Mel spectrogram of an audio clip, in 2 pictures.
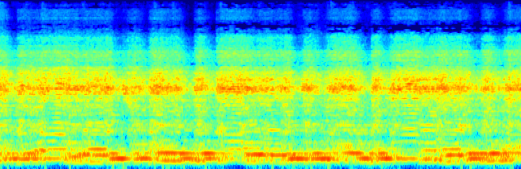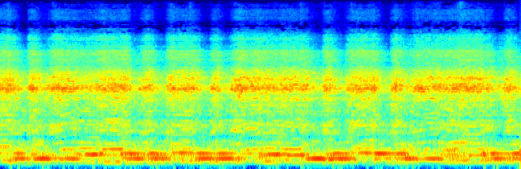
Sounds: Guitar, Music, Electric guitar, Musical instrument

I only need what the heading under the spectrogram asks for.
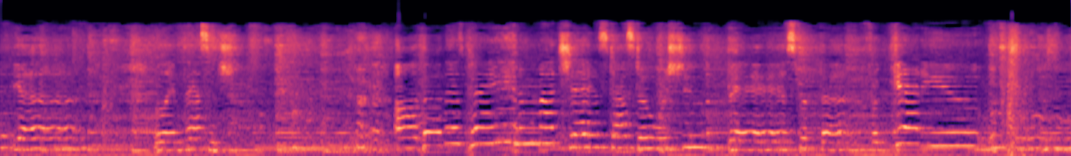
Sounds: Music, Female singing

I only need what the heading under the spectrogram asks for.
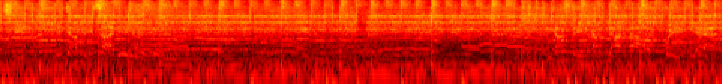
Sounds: Music, Rock music

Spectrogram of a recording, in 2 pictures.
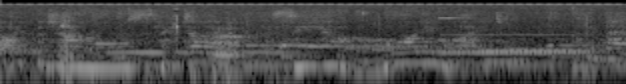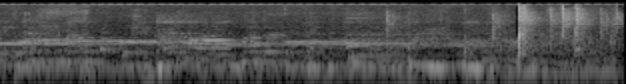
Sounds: Speech, Music

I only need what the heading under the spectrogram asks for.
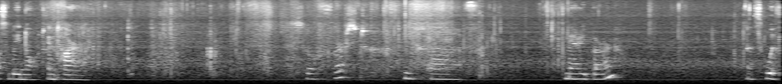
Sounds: Speech

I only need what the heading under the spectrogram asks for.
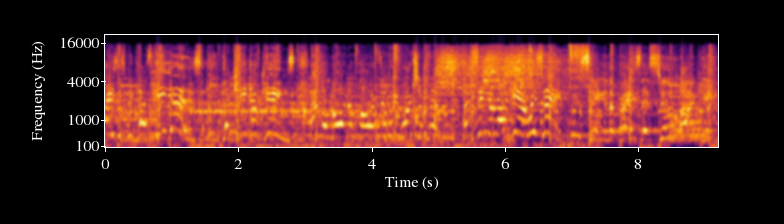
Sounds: Speech, Choir, Female singing, Music

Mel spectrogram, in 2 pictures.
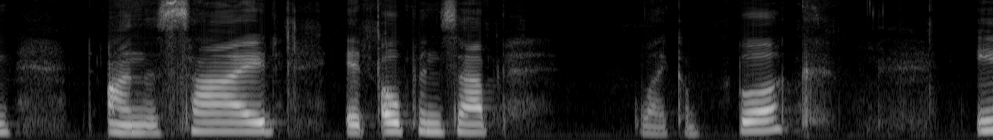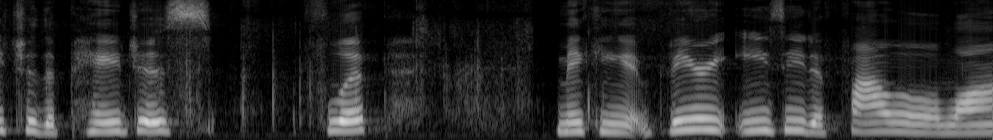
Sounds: Speech

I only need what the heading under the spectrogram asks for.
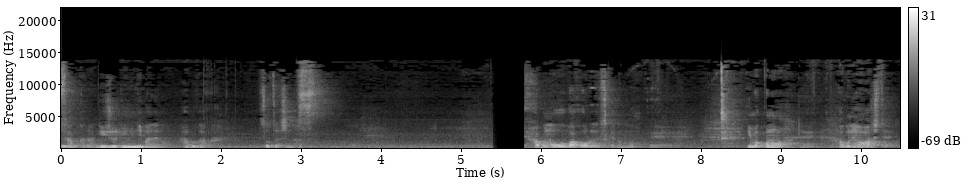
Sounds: Speech

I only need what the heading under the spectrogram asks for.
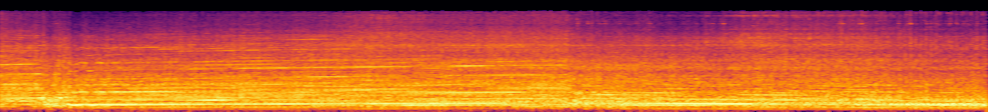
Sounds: Car, Vehicle

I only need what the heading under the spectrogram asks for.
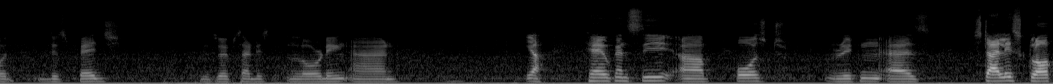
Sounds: Speech

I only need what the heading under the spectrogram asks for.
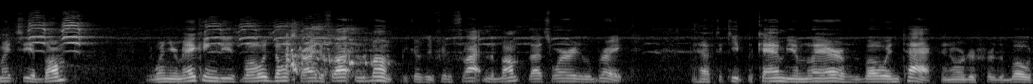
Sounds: Speech

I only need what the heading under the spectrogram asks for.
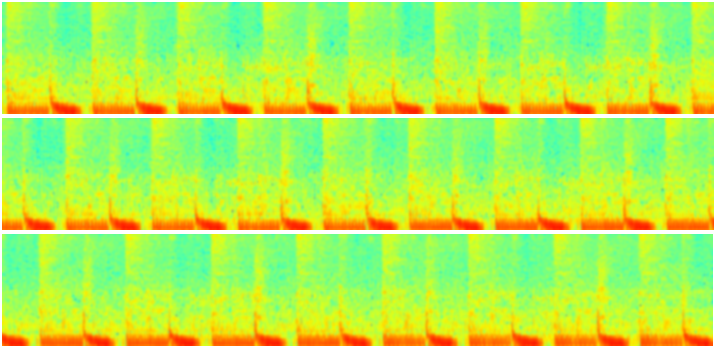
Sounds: Trance music, Music

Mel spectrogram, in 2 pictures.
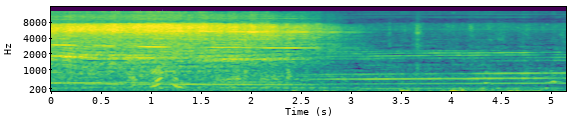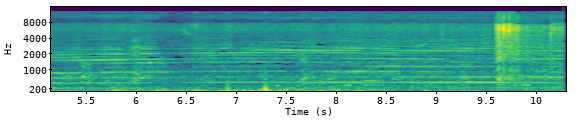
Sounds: Speech

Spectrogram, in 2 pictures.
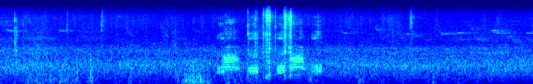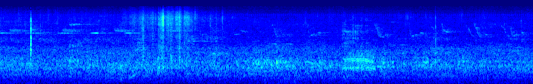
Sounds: Bird

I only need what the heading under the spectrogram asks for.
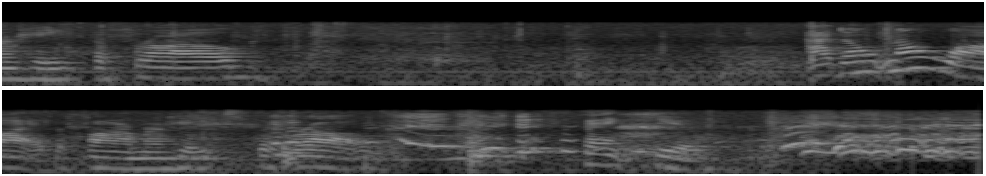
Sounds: Speech

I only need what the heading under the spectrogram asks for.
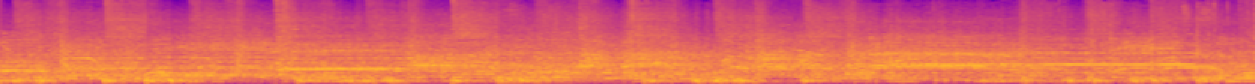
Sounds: Crowd

